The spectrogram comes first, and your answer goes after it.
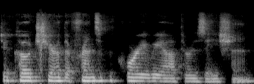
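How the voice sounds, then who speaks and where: With a very deep, low pitch, a woman speaks in a somewhat breathy voice against a quiet background. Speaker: nonprofit CEO. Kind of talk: prepared speech. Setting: virtual event video. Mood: warm, upbeat. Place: home room. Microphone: webcam.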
